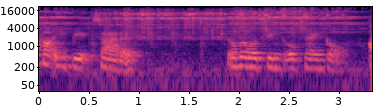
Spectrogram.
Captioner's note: bells jingling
